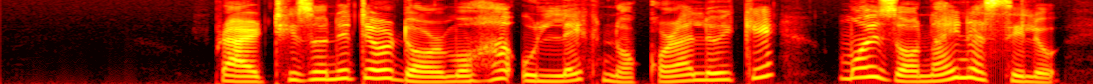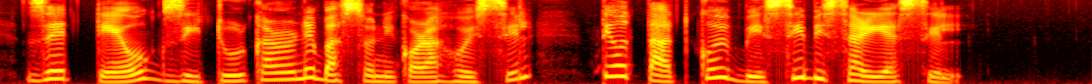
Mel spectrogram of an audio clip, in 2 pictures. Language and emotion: Assamese, surprised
